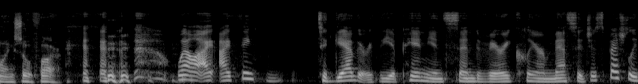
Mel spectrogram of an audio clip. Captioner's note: laughter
